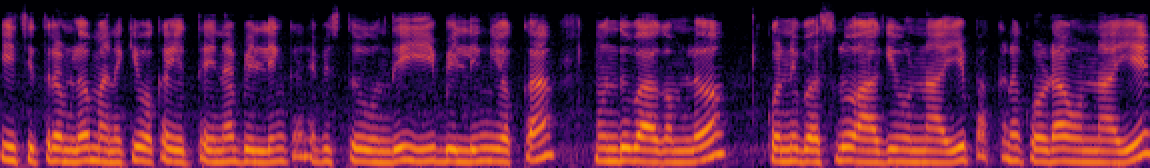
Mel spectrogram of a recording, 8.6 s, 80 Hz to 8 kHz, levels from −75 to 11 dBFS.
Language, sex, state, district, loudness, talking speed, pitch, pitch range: Telugu, female, Andhra Pradesh, Srikakulam, -14 LUFS, 130 wpm, 210 Hz, 200-225 Hz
